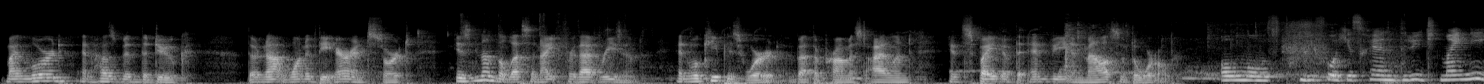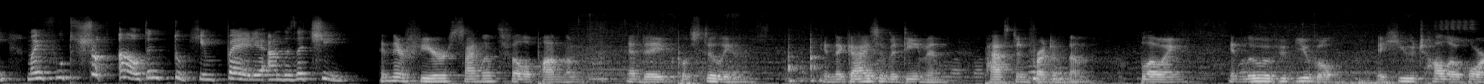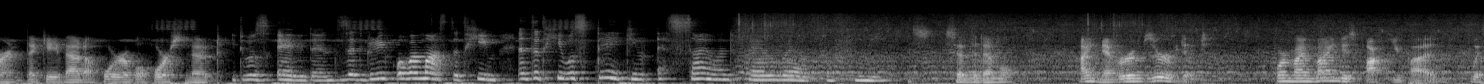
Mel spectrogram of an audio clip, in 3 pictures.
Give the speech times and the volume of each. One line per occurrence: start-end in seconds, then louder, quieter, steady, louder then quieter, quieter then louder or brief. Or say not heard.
0.1-41.8 steady
42.4-44.4 brief.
